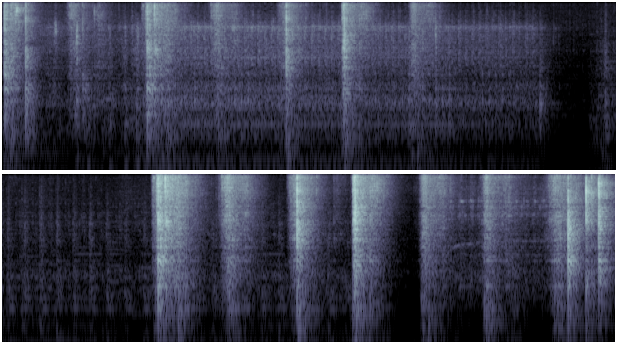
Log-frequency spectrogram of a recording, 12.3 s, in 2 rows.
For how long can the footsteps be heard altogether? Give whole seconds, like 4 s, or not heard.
9 s.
